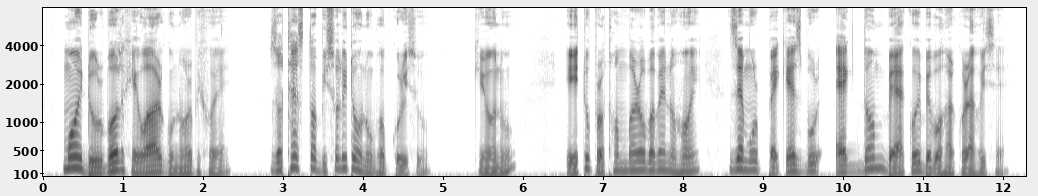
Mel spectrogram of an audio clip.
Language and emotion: Assamese, sad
